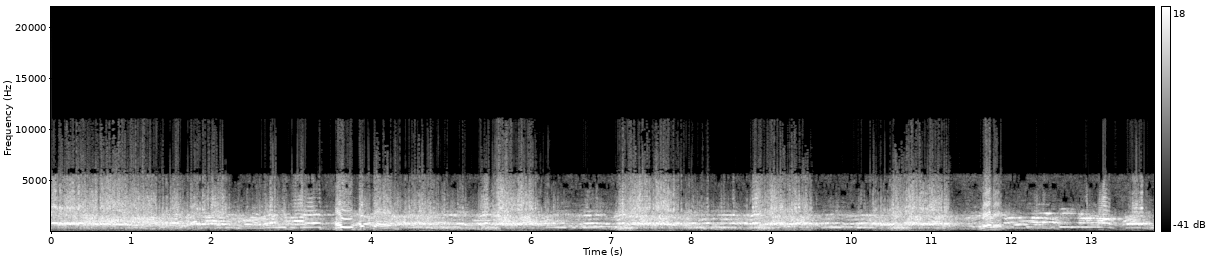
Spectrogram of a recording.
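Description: A large crowd at a religious gathering (majlis) chants religious slogans in loud, surging unison, voices rising and falling in repeated waves that fill the whole stretch without a break.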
